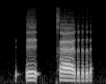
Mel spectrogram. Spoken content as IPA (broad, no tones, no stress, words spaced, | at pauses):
ʔeʔkːær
